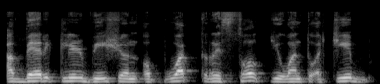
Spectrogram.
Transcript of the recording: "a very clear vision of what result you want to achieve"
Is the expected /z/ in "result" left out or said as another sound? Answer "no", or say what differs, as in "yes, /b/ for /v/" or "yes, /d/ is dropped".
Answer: yes, /s/ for /z/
